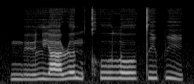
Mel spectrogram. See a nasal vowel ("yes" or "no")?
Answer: no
